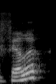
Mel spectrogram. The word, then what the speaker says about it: Philip: You said it is Philip, right? Not Philippe? It is Philip, yes.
